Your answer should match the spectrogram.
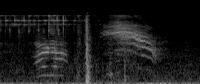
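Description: A cat meowing once, then a sharp thump a little under a second in, followed by a high yowl that falls steeply in pitch.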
